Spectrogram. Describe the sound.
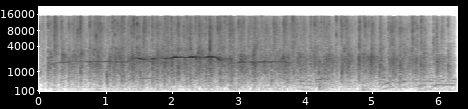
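An audience applauds in welcome as a storyteller is introduced at a live storytelling event. The clapping is dense and steady, swells through the middle and eases slightly toward the end, with some voices mixed in.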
